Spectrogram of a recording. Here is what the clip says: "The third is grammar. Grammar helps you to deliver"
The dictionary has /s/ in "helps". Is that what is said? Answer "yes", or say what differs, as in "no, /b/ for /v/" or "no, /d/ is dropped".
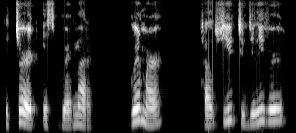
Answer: yes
